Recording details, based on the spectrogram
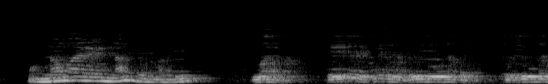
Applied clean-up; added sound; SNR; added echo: neural separator model SepFormer DNS4.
